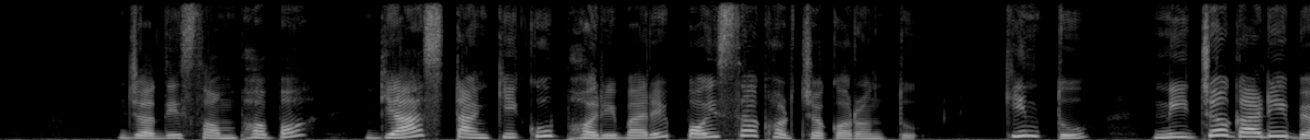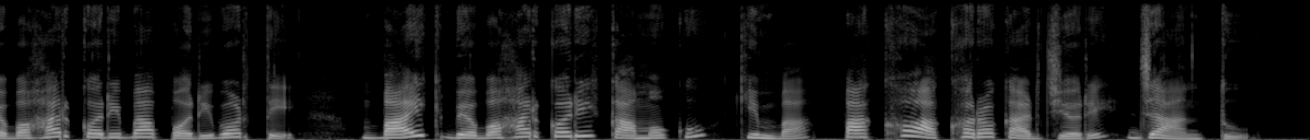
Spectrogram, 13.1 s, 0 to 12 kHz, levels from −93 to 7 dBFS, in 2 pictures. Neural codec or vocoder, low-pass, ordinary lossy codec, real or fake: none; none; none; real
